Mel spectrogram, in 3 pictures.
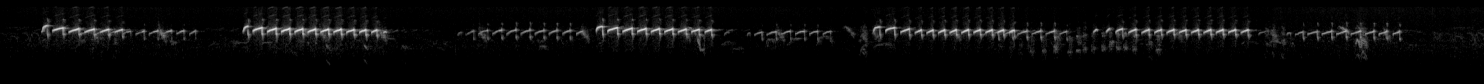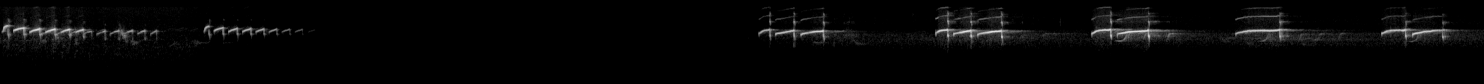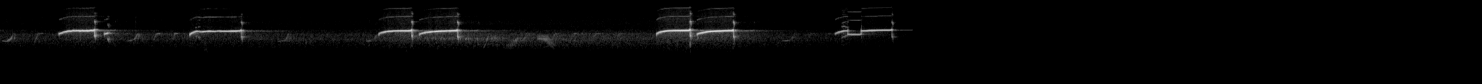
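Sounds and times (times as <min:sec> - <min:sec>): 
common sandpiper calling: 0:00.0 - 0:17.9, 0:22.4 - 0:38.7.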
